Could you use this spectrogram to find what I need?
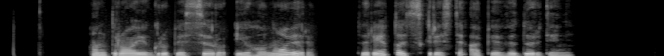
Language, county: Lithuanian, Utena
